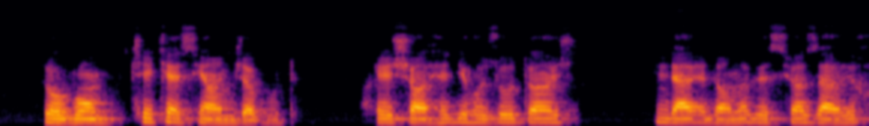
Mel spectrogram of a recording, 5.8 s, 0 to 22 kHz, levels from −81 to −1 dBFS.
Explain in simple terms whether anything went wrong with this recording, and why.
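Nothing went wrong: no dropouts, glitches or distortion are audible anywhere in the speech.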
